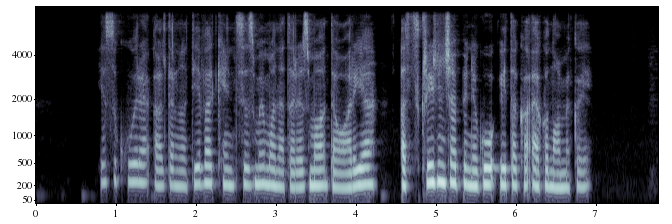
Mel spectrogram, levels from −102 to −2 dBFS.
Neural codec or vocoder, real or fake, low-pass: none; real; 7.2 kHz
